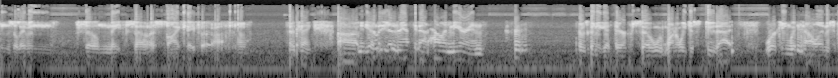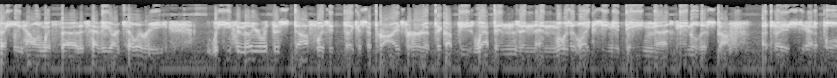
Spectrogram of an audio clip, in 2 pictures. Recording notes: This is a recording of a conference call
